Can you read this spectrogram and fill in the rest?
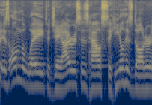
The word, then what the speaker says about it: Jairus: a man named Jairus,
